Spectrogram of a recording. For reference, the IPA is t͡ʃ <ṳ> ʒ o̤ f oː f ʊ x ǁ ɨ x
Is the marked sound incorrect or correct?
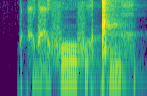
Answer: correct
